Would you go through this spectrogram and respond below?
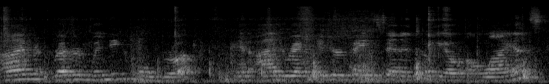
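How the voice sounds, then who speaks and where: A woman directing an interfaith alliance, addressing a gathering in a meeting room in a measured, formal way. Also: mid-range voice. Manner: measured, formal welcoming speech. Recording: echoey room from a distance, noisy.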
